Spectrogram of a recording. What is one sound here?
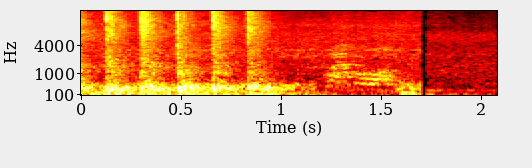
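A hand tool taps rapidly on a ceramic floor tile.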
